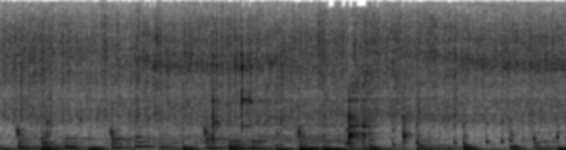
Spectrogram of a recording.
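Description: Chopped vegetables sizzling in oil in a wok, with a wooden spatula scraping and knocking against the pan now and then as they are stirred. Soft background music with a stepping melody plays underneath.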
